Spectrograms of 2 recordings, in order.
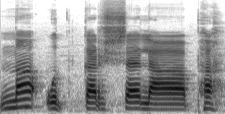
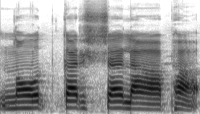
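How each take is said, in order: First: The words are said as separate words. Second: The words merge into one word.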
